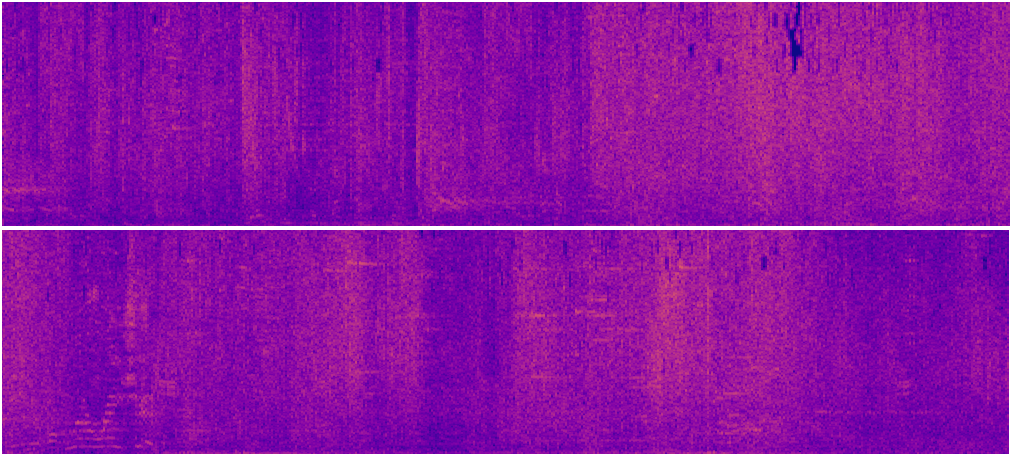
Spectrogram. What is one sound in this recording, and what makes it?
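Video game spell effects and hits clash in a busy battle.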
